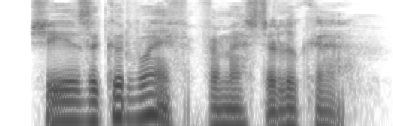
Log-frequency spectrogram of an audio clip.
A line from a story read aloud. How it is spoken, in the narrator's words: Tuon murmured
